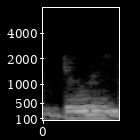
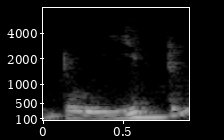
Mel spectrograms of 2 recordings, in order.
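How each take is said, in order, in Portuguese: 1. As vogais formam uma sílaba com glide, com acento no o. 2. As vogais formam duas sílabas, com acento no i.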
